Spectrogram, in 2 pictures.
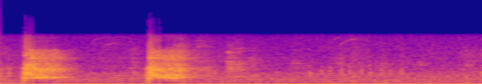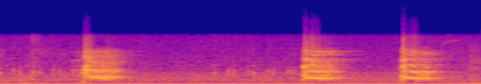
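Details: Newfoundland siblings Burley Dog and Miss Priss romp and wrestle playfully; five loud gruff bark-growls arrive irregularly over ten seconds, with quiet rustling and hiss between bursts.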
